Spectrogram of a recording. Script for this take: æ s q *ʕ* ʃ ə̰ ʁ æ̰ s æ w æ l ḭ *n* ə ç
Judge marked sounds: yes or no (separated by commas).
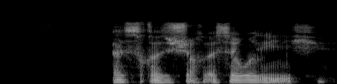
no, yes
